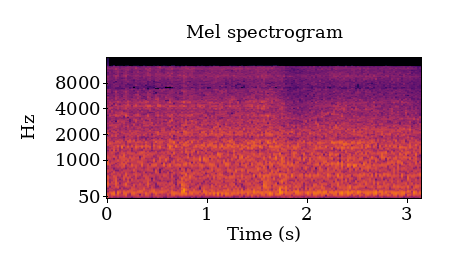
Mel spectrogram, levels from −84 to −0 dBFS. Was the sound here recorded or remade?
recorded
